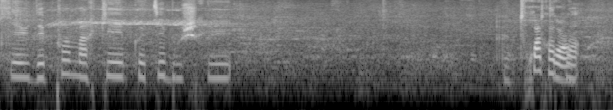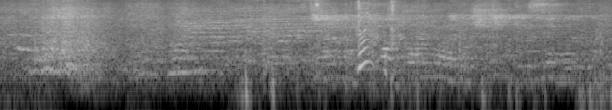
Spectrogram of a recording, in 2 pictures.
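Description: Roller skate wheels rumble across a wooden floor in a large echoing hall.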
